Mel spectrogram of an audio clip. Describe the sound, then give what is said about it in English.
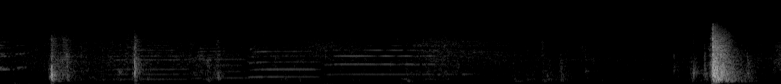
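A door is opened in a quiet scene. A few faint clicks and soft sustained tones come first, then a short, sharp burst of noise. “A man opens the door wearing a bathrobe.”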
